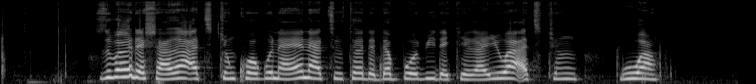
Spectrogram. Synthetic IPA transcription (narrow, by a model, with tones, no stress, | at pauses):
zʊ˦bɐ˦rda˨ʃaː˨ɽaː˦ʔa˨t͡ʃɪ̥˦kʲɪ˦ŋkʷoː˦ɡʷʊ˦naː˨jɐ˦naː˨t͡ʃuː˦tɐ˦rda˨dɐ˦bːoː˦biː˦da˨kʲeː˨ɽaː˨jʊ˦waː˦ʔa˨t͡ʃɪ̥˦kʲɪ˦ŋ | ɡʷʊ˦wa˦˨ŋ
